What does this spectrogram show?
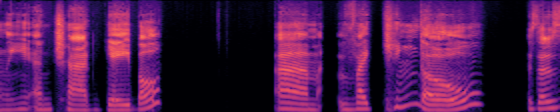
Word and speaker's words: Vikingo: Um, Vikingo, is that his name?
